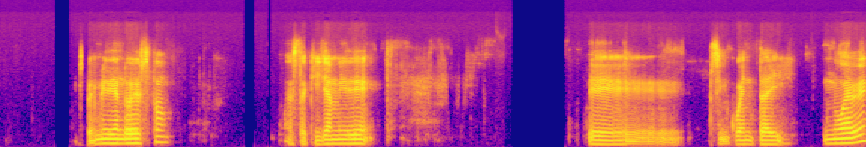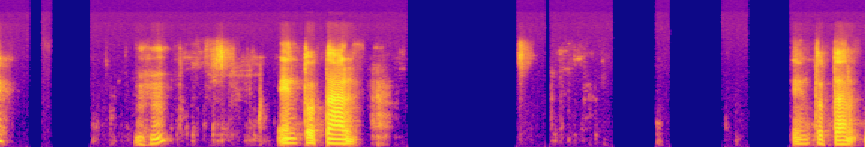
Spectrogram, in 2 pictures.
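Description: An older man speaks calmly and close to a microphone, in short bursts with pauses.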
